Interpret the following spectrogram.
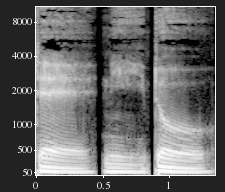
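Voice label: "tenito", concatenated syllables; Affixing experiment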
